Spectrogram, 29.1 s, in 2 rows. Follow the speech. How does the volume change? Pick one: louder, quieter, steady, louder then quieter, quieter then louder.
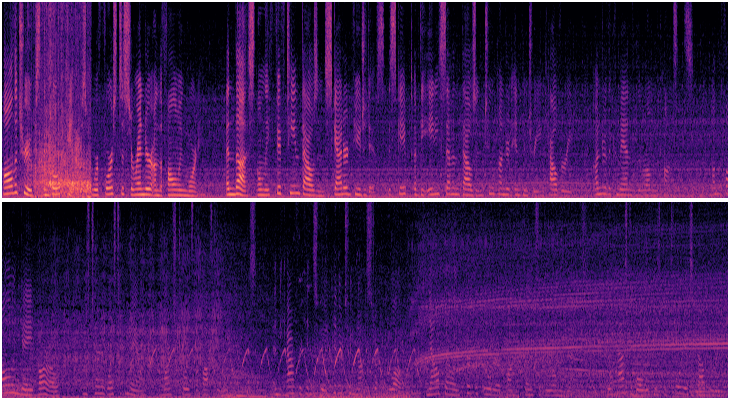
quieter.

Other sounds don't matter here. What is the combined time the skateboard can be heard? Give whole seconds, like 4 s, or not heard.
2 s.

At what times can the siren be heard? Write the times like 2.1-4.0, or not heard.
16.9-29.0.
